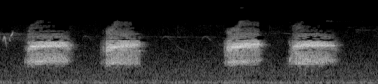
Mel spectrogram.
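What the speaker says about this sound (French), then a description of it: "la grenouille coassait doucement" A frog croaks softly in four separate bursts, evenly spaced with short pauses between them, close by and alone with no other sounds.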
